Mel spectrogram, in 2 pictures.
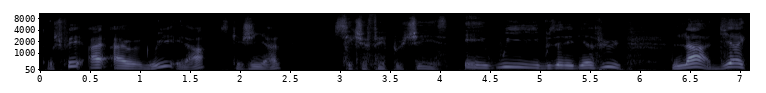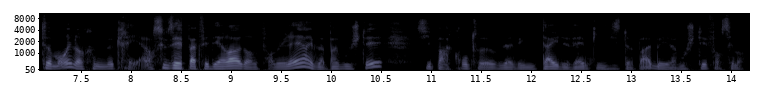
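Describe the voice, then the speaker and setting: A man's voice: fairly low pitch, big pitch swings, fast talker, breathy edge, no echo, clean studio sound. A man giving a chatty screen-share tutorial, walking through steps with many fillers and playful asides. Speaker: IT trainer.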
